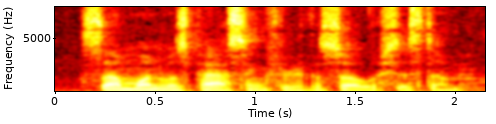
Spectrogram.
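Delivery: plain reading voice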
